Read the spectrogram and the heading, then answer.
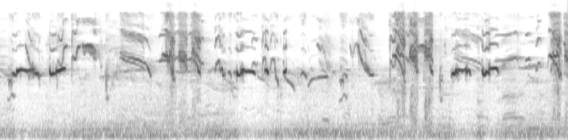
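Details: Oriental magpie-robin in full gacor song meant to provoke rival birds: rapid mix of sharp whistled notes, rising and falling slurs and loud scratchy bursts, phrases tumbling one after another over a faint low hum.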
